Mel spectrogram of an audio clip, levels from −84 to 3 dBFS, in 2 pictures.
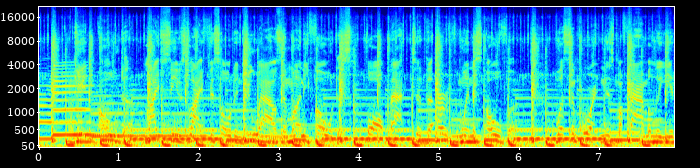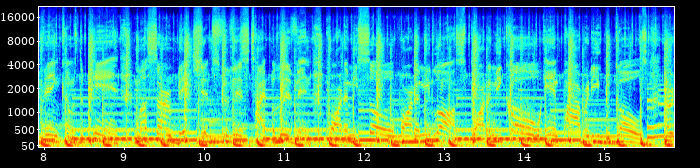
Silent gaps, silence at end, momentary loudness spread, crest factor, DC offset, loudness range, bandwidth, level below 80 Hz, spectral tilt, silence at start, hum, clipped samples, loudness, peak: none; 0 s; 2 LU; 12 dB; under 0.1%; 1 LU; over 20 kHz; -20 dBFS; -6 dB/octave; 0 s; none; under 0.1%; -13 LUFS; 0 dBFS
